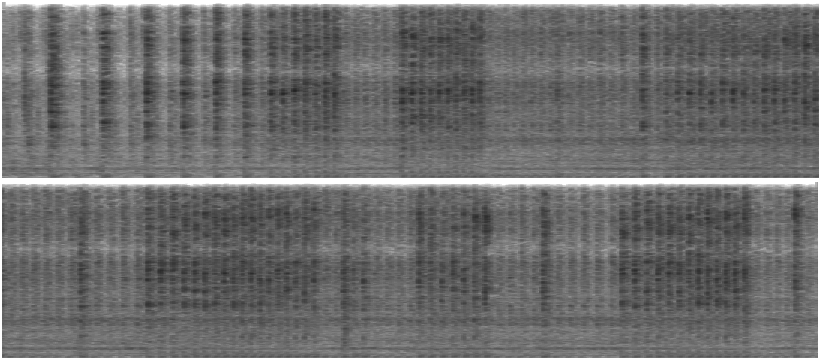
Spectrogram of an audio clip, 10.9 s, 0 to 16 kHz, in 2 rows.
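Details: WWII Wisconsin AB Signal Corps generator, revived after about 70 years unused, almost warmed up with switches on, putting out about 12 volts on the low AC circuit. A few uneven firing pulses, then an even, steady idle, no knocks or misses; normal idle.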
